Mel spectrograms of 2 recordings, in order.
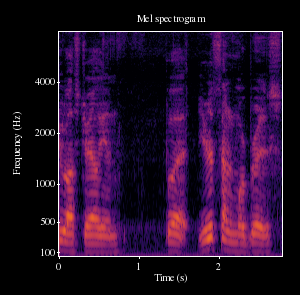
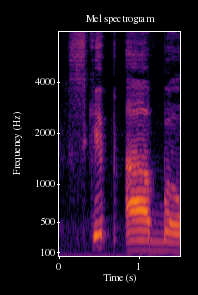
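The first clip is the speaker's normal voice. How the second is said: slow quote as written; 5 dB louder, much slower than usual. Shown as a demonstration. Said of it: "how I have it written down is".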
